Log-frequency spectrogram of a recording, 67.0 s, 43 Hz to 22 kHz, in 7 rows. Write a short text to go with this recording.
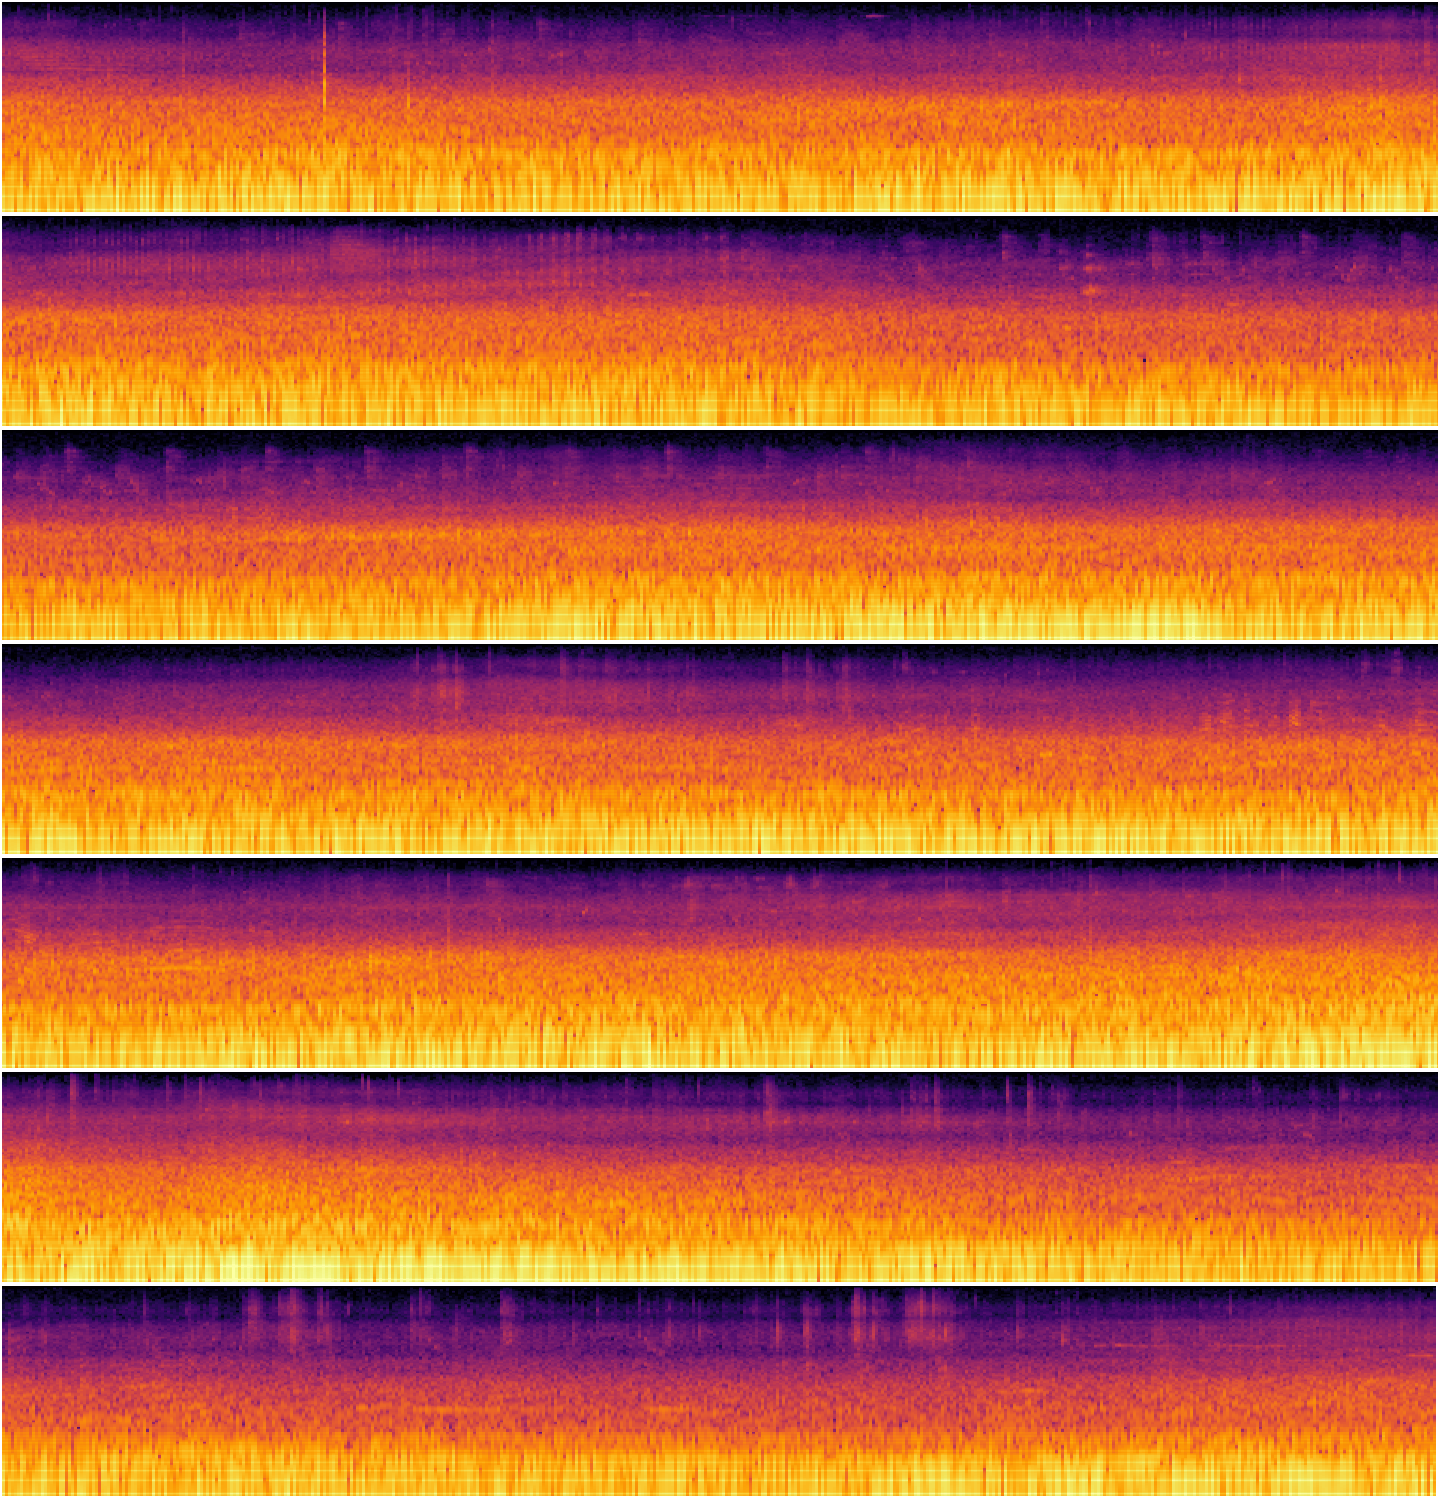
Expiatorio Plaza during the COVID-19 quarantine on the first day of phase 3. This is a plaza where there is normally a lot of flow of people going by, but now there are very few people due to the quarantine that is lived at this time by the pandemic. (I stopped to record while going for some medicine.) I made this recording on April 21st, 2020, at 2:26 p.m. I used a Tascam DR-05X with its built-in microphones and a Tascam WS-11 windshield. Original Recording: Type: Stereo, Esta es una plaza donde normalmente hay mucho flujo de gente pasando, pero ahora hay muy pocas personas debido a la cuarentena que se vive en este tiempo por la pandemia. (Me detuve a grabar al ir por unas medicinas.) Esta grabación la hice el 21 de abril 2020 a las 14:26 horas.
